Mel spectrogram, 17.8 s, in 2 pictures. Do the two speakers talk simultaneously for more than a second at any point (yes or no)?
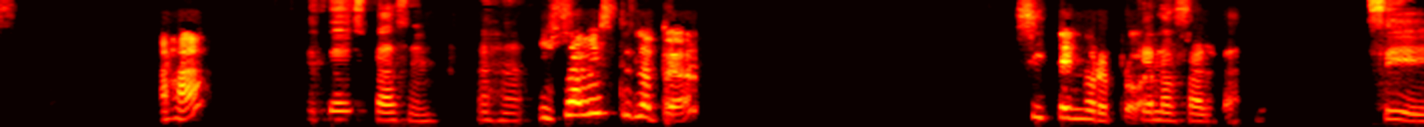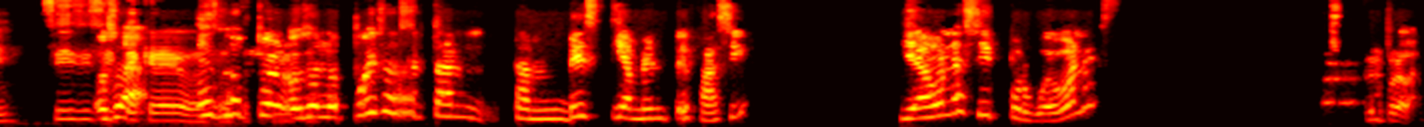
yes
